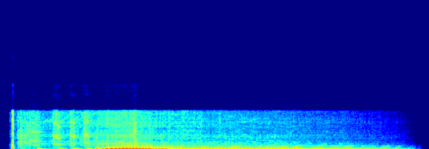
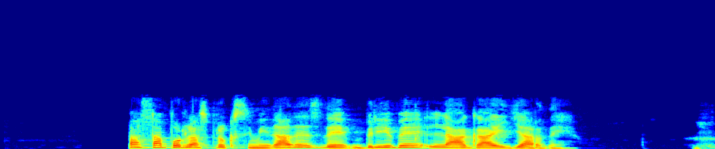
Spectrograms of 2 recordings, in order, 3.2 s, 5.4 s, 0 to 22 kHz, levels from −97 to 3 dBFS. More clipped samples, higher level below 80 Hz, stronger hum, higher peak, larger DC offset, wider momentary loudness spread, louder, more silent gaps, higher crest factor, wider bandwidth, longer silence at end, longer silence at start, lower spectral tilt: neither; first, -38 dBFS vs -62 dBFS; neither; second, -10 dBFS vs -2 dBFS; neither; first, 18 LU vs 6 LU; second, -30 LUFS vs -17 LUFS; neither; about the same, 20 dB vs 18 dB; second, 6 kHz vs 7.4 kHz; about the same, 0.2 s vs 0.15 s; second, 0.1 s vs 0.95 s; about the same, -7.5 dB/octave vs -6.5 dB/octave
